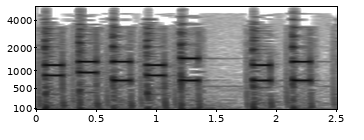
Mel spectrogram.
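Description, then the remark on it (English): A rapid run of seven touch-tone keypad beeps, each a short dual-pitched electronic tone, pressed in a quick uneven rhythm with a brief pause partway through, heard clear, as someone dials a cell phone. “We'll try you on your cell phone.”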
